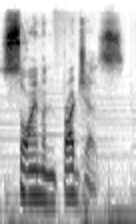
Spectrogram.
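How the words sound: The vowel in Simon sounds close to 'oy'.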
